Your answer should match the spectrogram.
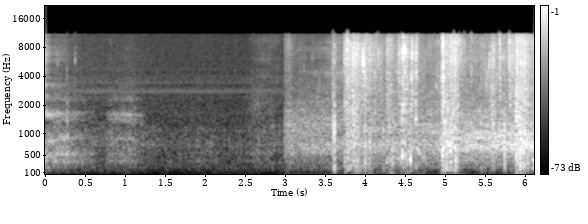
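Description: Footsteps crunching through snow and brush, starting about halfway in and getting louder, after a few seconds of faint outdoor quiet.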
